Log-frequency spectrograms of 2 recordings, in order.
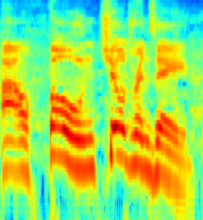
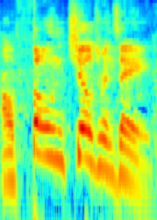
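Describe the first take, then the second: First: Put-on slow, emphatic repeat of a kid's bluff; insistent threat. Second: Put-on slow, measured kid's warning; deliberate threat. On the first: Boy repeats his threat to doubting dad, slow and insistent. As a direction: punch out each word slowly and firmly. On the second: Boy tries a threat on his dad, slow and deliberate. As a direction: deliver the bluff slowly, word by word. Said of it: "I go".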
